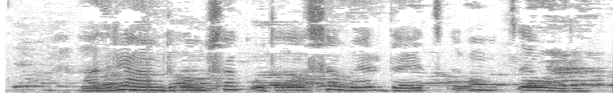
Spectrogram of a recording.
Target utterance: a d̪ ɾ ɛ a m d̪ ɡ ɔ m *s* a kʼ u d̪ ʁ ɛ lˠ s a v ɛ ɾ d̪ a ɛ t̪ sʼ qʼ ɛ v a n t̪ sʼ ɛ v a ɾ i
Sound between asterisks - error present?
no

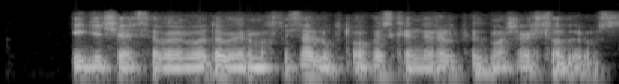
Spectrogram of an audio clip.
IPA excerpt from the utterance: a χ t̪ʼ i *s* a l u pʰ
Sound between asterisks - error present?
no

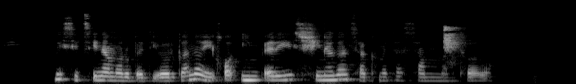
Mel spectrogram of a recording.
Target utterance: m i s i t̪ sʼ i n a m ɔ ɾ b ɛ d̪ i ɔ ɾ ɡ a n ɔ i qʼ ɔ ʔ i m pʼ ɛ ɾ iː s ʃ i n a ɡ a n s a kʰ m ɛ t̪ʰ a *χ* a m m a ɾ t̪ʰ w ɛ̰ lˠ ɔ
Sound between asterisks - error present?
yes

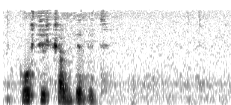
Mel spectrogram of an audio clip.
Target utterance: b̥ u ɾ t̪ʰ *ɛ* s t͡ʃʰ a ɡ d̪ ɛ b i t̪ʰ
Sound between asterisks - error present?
yes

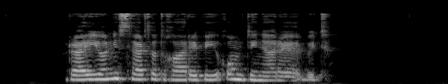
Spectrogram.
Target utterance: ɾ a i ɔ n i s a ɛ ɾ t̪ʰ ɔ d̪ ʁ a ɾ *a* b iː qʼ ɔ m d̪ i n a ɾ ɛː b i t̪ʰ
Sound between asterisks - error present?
yes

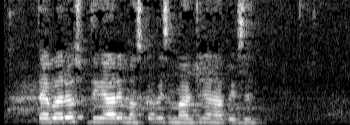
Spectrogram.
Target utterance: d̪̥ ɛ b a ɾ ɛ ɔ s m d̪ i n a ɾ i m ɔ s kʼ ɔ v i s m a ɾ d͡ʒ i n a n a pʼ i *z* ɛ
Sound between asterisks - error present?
no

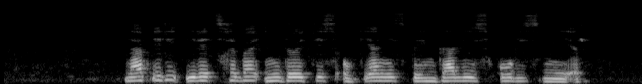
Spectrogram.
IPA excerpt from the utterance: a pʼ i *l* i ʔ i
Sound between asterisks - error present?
yes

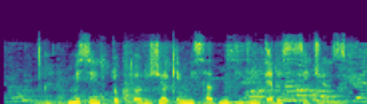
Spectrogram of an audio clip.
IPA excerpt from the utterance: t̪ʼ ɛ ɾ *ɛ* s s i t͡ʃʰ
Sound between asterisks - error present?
no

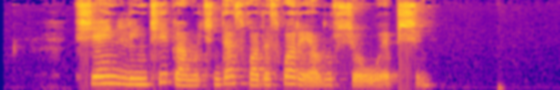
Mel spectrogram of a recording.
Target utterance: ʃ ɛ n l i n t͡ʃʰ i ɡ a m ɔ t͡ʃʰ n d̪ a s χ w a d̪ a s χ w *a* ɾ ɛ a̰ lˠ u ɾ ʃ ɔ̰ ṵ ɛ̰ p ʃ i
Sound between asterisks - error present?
no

